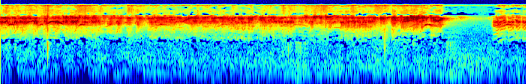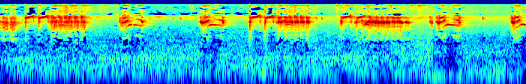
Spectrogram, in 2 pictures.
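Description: A small bird stuck on a birdlime-coated stick, calling with rapid high chirps. The calls run without a break for about six seconds, then come in short bouts with gaps.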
